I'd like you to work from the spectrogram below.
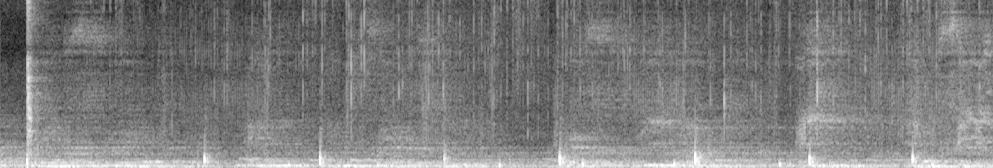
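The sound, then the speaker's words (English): Sharp crackling snaps of electrical sparks mixed with irregular drips of water, spaced a second or so apart over a low, steady rumble, moderately loud. “Sparks and dripping water. Maybe a pipe.”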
